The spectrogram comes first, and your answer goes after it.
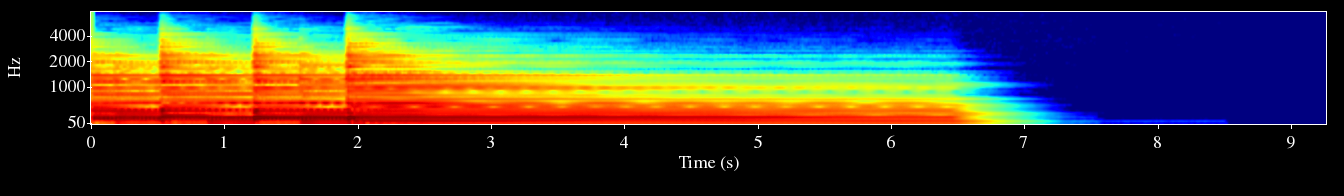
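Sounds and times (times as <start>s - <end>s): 
piano: 0.0s - 7.0s.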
